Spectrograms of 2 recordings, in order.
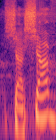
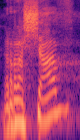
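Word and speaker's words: חשב: du du verbe rachave ça s'écrit ch chachave mais ça se lit rachave qui signifie penser calculer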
